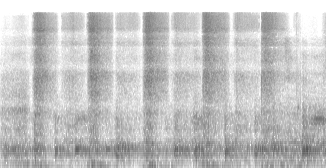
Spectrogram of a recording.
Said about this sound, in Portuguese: Começamos juntos a respirar, inspirando e exalando, exalando, inspirando por o nariz, forte, intenso, na postura adequada, a consciência desperta, a respiração intensa pelo nariz, forte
